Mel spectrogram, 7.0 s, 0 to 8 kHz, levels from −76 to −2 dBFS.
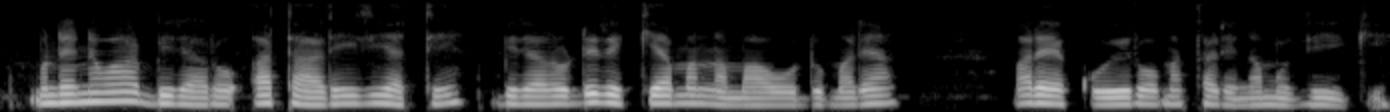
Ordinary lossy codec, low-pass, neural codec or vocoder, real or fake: none; 7.2 kHz; none; real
